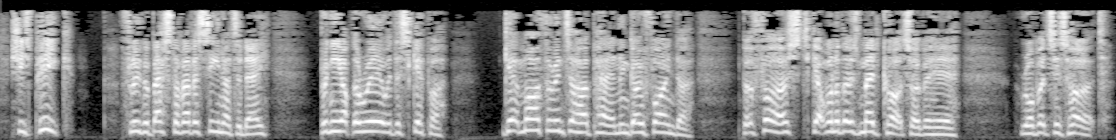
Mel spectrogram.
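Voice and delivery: loud, high, urgent commands; shouting orders. Acted. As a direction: call it out over the noise of the flight deck. Pilot barking orders after landing.

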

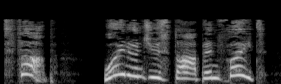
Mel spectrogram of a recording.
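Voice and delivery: very high, loud demand; demanding shout. Acted. Old woman shouting at the departing swordsman, high and loud. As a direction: shout after him to stop.

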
